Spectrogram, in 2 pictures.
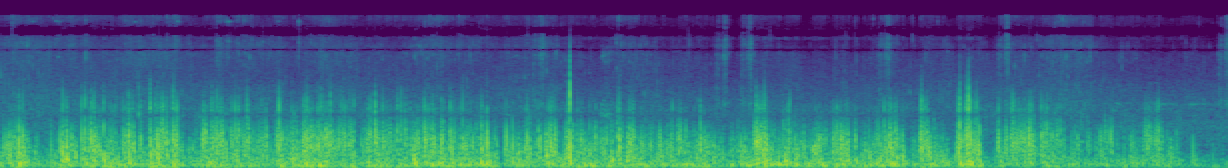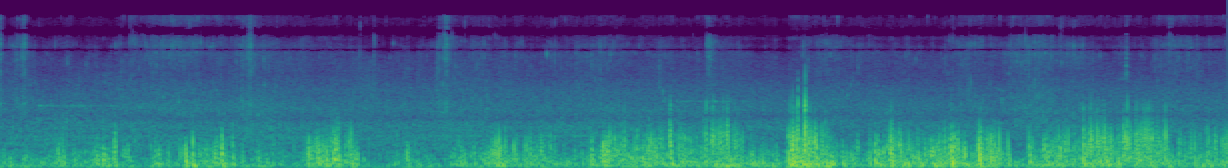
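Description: Wind buffeting the microphone in uneven gusts, a loud low rumble that eases somewhat about halfway through.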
